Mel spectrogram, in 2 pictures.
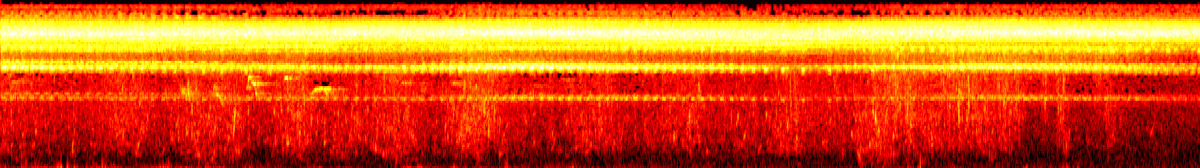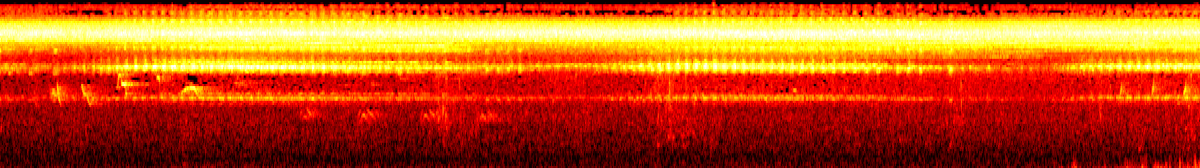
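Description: Cicadas shrilling in a continuous summer chorus that swells and eases a few times, over the babble and splashing of a shallow stream, with the water sounds busiest in the first half.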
